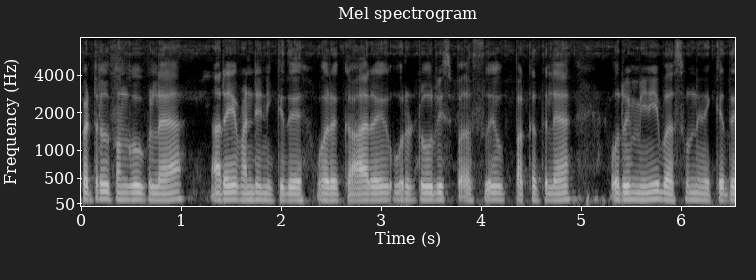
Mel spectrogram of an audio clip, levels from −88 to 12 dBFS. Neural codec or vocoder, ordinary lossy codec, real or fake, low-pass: codec, 16 kHz, 4 kbps, X-Codec, HuBERT features, trained on LibriSpeech; none; fake; none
